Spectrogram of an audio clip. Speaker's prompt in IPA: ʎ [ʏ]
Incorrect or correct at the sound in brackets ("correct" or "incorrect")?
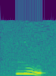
incorrect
